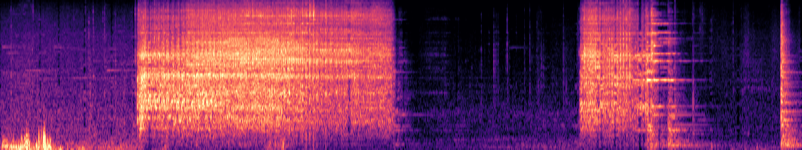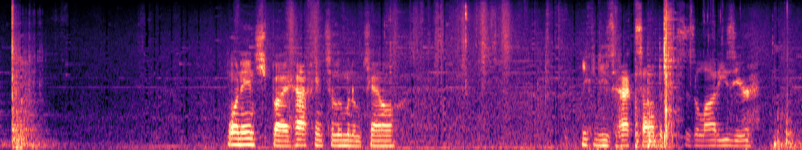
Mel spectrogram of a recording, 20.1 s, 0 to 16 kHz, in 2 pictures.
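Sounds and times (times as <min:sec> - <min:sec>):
power saw cutting metal: 0:01.7 - 0:05.1, 0:07.2 - 0:08.5
metal ringing: 0:07.2 - 0:08.9, 0:09.8 - 0:11.1.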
